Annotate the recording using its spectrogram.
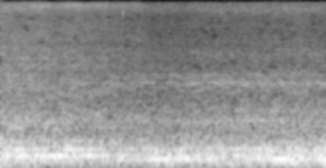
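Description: Steady low mechanical hum of refrigerated freezer display cases, with no change through the pause.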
